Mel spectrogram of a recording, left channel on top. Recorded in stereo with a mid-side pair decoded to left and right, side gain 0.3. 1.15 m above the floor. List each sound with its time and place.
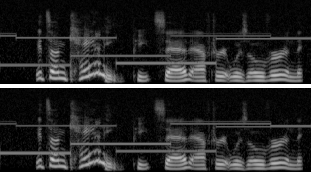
0.4 s a woman speaking: 25° left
